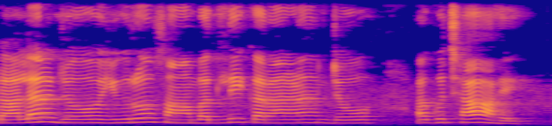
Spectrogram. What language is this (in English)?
Sindhi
